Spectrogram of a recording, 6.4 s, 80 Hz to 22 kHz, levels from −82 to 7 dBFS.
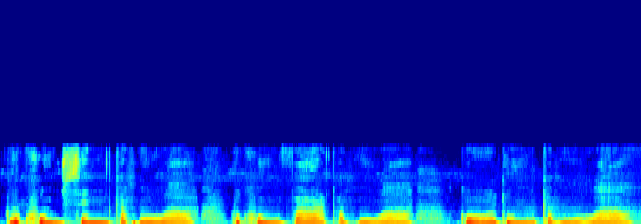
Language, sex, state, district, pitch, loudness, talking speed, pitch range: Mizo, female, Mizoram, Aizawl, 190 Hz, -18 LUFS, 140 wpm, 180-205 Hz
